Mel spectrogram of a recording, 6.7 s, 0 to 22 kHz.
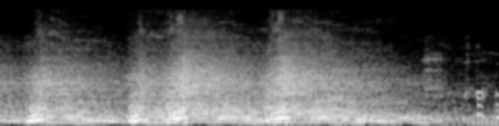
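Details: BMW 335d 3.0L bi-turbo after reinstalling the intercooler joint that had come loose and cost its torque. Three quick free revs climb cleanly with turbo whoosh and settle back evenly, pulling sharp with no hesitation; the power is back.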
